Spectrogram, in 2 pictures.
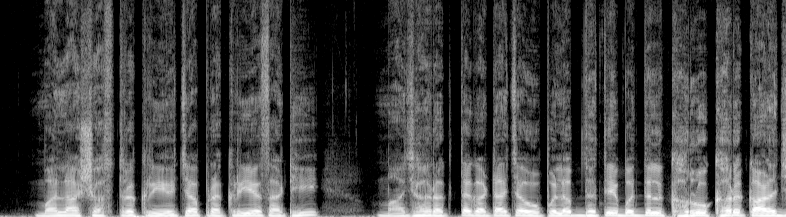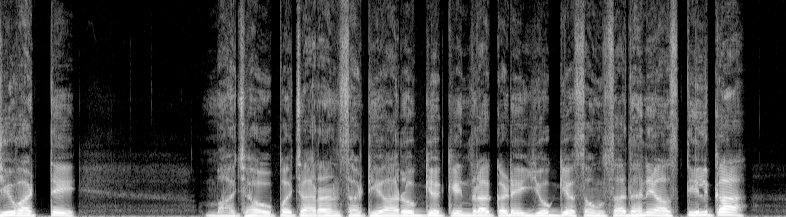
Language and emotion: Marathi, fearful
